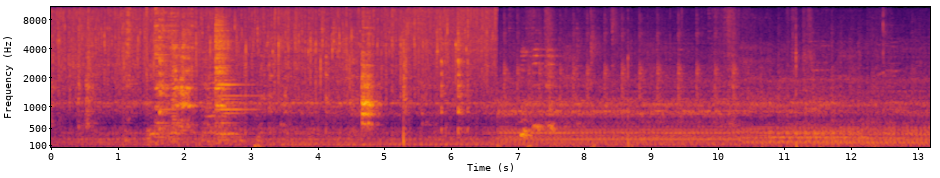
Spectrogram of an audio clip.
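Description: Grilled cheese sandwiches sizzling in butter on a Zojirushi electric griddle, with a few sharp clicks and scrapes of a metal spatula against the griddle as they are flipped. About seven seconds in the sizzle cuts off abruptly, leaving a quieter steady background.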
